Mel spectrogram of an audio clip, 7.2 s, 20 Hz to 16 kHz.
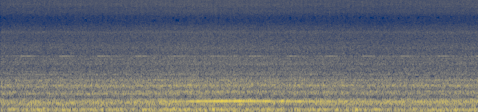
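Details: Workhorse W22/W24 chassis 8.1 Vortec with radiator blocked off, engine at 225°F: steady loud whooshing roar over low engine rumble, no knocks or slipping, as fan clutch locks up late (expected near 205); normal engagement.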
